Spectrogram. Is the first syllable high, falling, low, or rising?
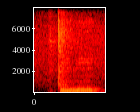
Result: low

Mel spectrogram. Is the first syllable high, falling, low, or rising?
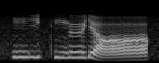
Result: high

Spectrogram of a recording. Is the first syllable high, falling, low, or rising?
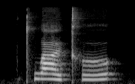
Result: falling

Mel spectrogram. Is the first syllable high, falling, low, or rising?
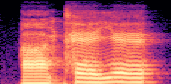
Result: low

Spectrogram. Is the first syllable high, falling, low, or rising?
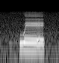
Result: low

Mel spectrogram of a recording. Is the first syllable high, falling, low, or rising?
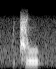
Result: low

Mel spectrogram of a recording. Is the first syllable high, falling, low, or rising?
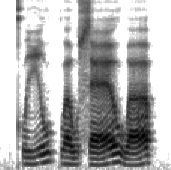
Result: rising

